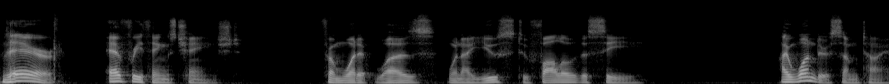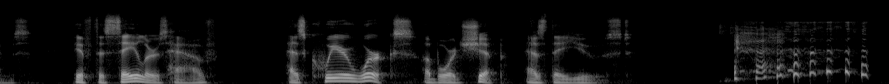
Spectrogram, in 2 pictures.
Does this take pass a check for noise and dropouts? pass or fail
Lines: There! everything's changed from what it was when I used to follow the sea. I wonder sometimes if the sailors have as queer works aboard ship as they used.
fail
